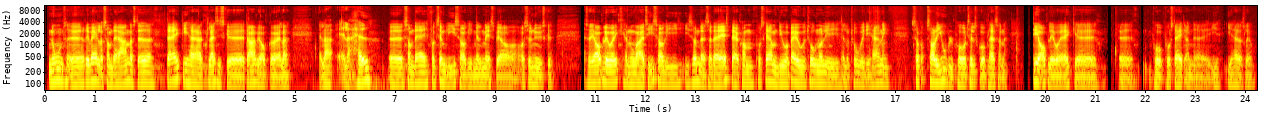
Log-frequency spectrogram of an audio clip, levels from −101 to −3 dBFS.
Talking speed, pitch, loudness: 200 wpm, 110 Hz, -21 LUFS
